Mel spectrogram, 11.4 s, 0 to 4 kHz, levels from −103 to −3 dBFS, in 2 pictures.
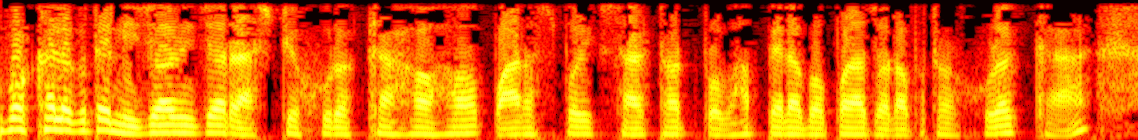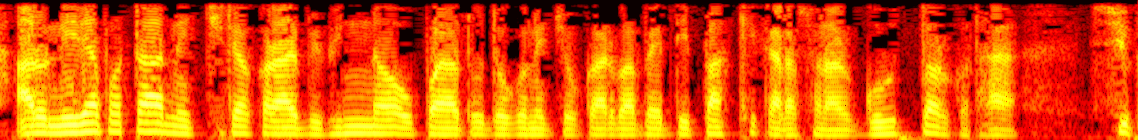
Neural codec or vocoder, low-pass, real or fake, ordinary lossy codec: none; 3.6 kHz; real; none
